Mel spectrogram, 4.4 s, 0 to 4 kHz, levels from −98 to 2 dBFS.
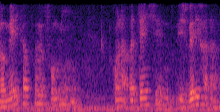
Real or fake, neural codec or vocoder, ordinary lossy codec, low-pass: real; none; none; 3.6 kHz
